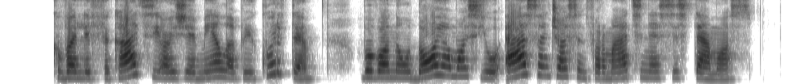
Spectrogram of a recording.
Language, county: Lithuanian, Utena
